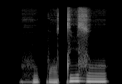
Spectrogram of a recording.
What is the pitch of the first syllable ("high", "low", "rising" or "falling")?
low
